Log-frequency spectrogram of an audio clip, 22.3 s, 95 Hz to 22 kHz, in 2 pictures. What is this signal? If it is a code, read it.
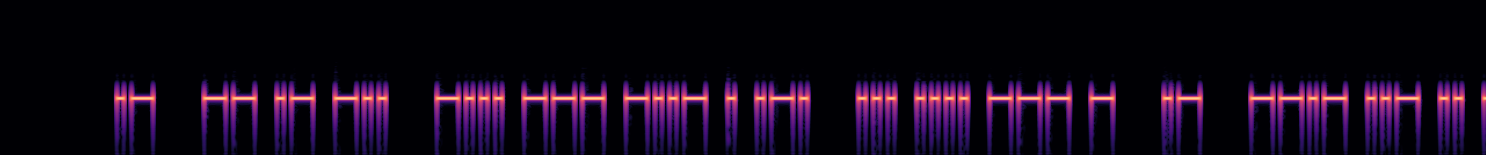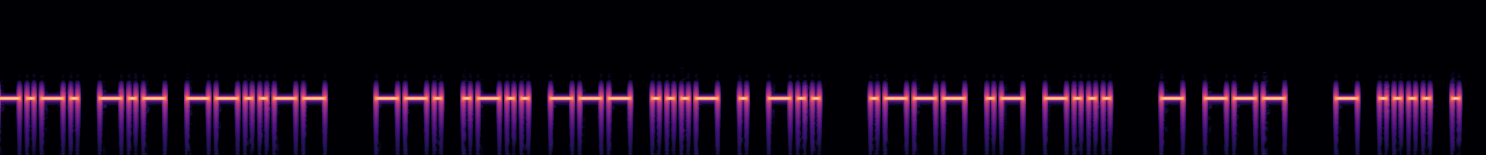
Morse code, heard as a keyed tone, about 22 wpm, 700 Hz. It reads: A MAD BOXER SHOT A QUICK, GLOVED JAB TO THE
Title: Pangram Challenge v2 - 22wpm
